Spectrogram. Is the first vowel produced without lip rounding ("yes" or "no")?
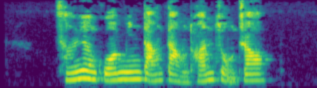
yes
